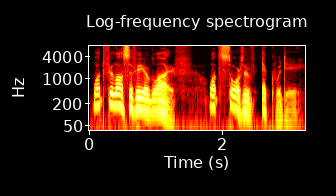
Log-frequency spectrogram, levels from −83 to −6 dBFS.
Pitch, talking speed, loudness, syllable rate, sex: 130 Hz, 150 wpm, -16 LUFS, 4.6 syllables/s, male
